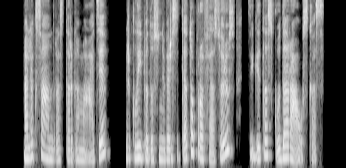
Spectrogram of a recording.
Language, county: Lithuanian, Panevėžys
